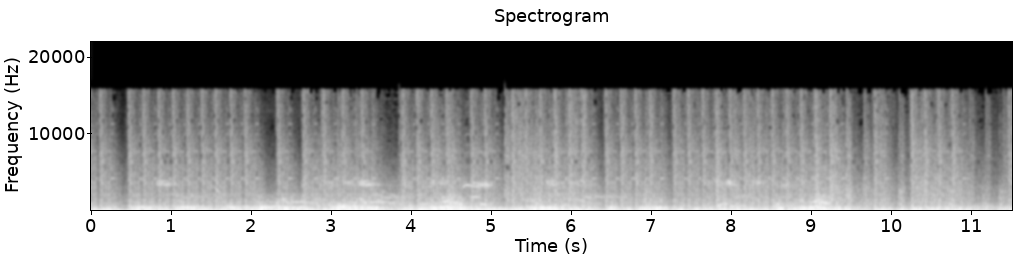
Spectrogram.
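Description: A heavy machine gun fires in rapid, steady bursts.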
